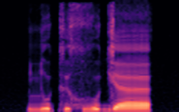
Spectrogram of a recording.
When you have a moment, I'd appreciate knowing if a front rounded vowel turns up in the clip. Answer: no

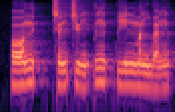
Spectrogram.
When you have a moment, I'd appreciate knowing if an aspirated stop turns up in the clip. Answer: no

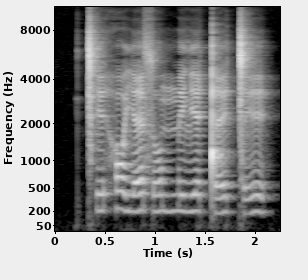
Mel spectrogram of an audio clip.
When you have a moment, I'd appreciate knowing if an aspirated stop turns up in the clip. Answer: yes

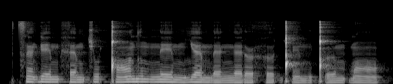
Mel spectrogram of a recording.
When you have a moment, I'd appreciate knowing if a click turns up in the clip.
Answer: yes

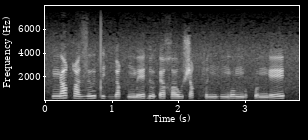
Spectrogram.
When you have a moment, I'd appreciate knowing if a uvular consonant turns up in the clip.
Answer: yes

